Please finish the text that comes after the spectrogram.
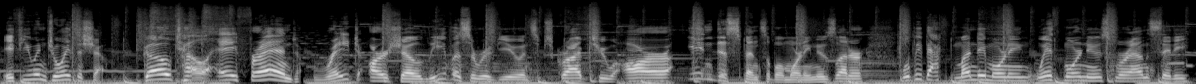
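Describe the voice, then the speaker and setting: A man's voice: on the high side, expressive, moderate pace, faint music behind. A man hosting a podcast in a casual, joking, playful way with his fellow panelists. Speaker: podcast host. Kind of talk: casual panel chat and show sign-off.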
